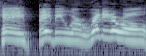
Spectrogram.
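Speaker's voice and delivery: high, full-on shouting. Signing off the show to listeners: yelling. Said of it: "Stop yelling, [name]".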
